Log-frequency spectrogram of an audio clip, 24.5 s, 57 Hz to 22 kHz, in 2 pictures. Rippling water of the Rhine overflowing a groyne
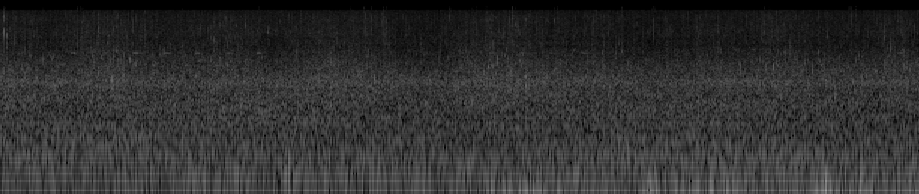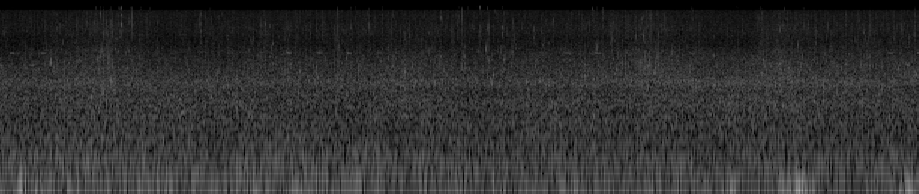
0:06.6 0:24.5

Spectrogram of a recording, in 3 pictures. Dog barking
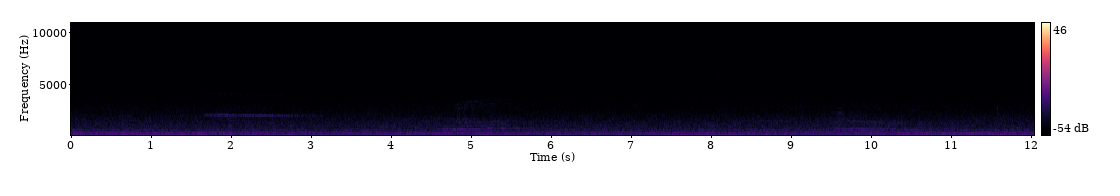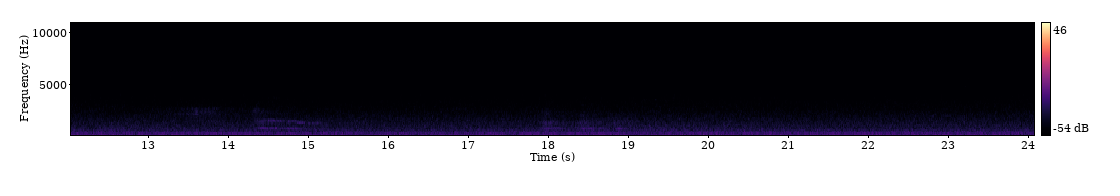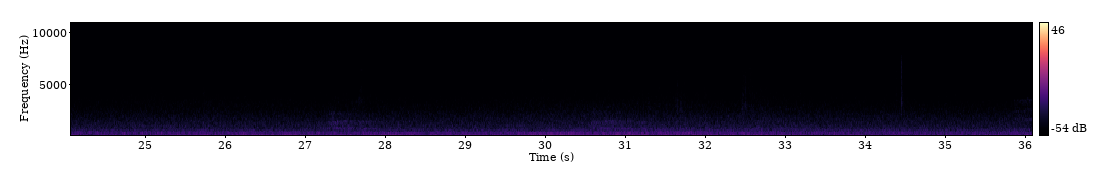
0:09.5 0:10.2, 0:14.3 0:15.0, 0:17.9 0:19.1, 0:27.3 0:28.0, 0:30.6 0:31.2

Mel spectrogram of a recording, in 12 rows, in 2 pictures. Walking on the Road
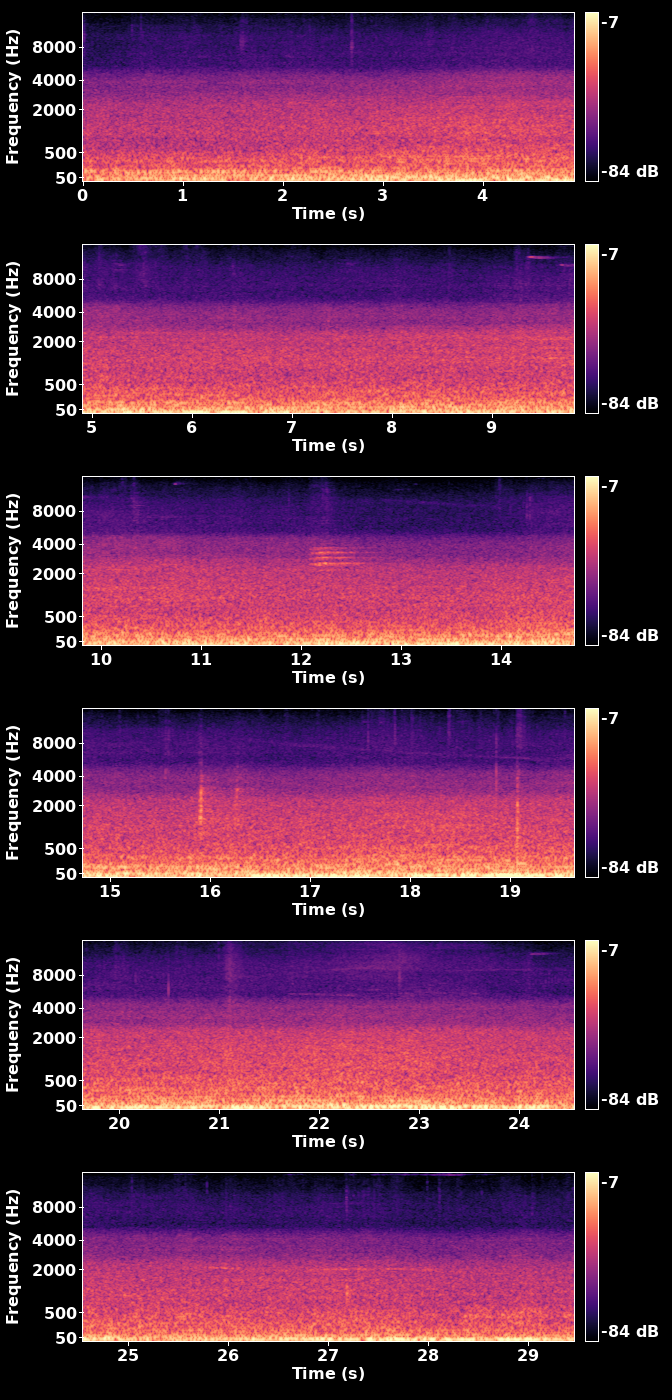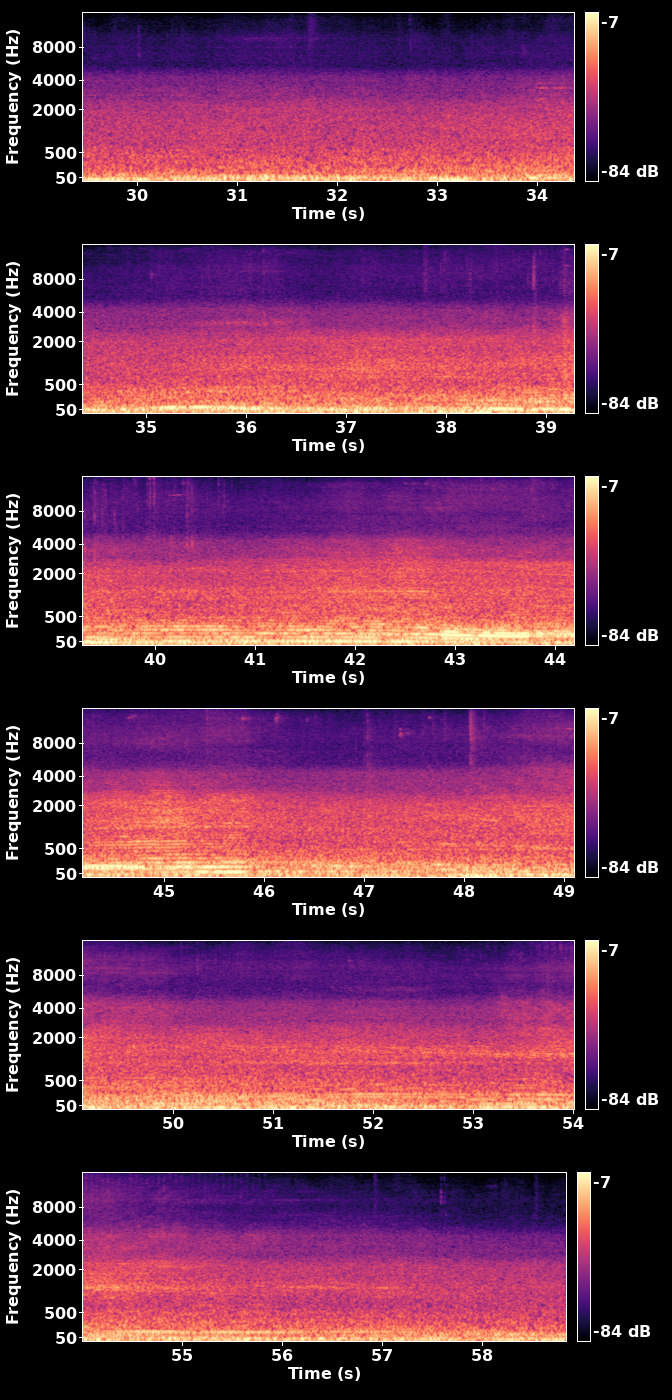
0:14.2 0:23.8, 0:30.8 0:51.8

